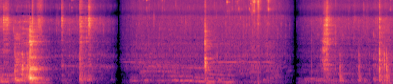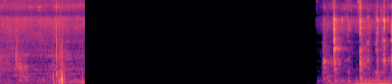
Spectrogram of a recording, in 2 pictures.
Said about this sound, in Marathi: त्यानंतर मग कढईमध्ये थोडंसं त्याच तेलामध्ये मी माझं हे वाटण सगळं टाकून दिलं आणि गिरवी परतण्यासाठी ठेवली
